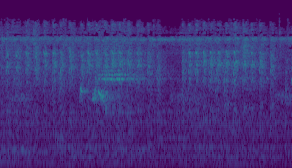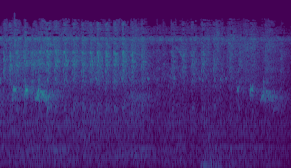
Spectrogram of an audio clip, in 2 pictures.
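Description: A bird chirping: a short call heard three times, about three and a half seconds apart, over faint steady background noise.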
